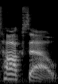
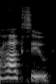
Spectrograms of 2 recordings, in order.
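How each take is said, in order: First: "Hoxow" ending in an "ow" sound; alternative pronunciation. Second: "Hoxu" ending in an "oo" sound; alternative pronunciation. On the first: Host gives her online name, "Hoxow" pronounced with final "ow". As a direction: say "Hoxow", second syllable rhyming with cow. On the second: Host offers other name reading, "Hoxu" pronounced with final "oo". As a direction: say "Hoxu", second syllable rhyming with zoo. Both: Shown as a demonstration. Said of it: "however you wanna say it".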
